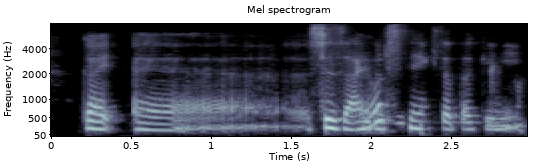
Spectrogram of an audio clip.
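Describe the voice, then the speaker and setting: With a dark, mellow tone, a woman speaks somewhat breathily at a fairly quick pace. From Japan. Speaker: owner of an import business. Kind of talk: casual interview. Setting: video call.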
